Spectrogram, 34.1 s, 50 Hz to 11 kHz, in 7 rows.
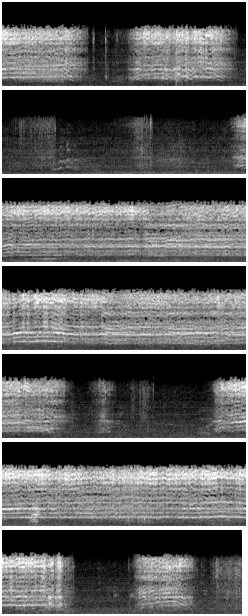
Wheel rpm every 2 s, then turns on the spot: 110, 100, 40, 10, 20, 130, 130, 140, 130, 130, 50, 10, 150, 160, 160, 60, 60.
6-8 20-22 30-32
